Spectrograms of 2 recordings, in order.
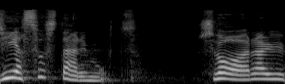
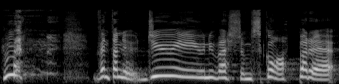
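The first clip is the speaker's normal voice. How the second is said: flustered, higher and stumbling protest; mock panic; 5 semitones higher, 4 dB louder than usual. John is asked to baptize Jesus, mildly panicked protest. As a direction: act out a mild panic. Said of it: "inte bara ställd utan ganska panikslagen".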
